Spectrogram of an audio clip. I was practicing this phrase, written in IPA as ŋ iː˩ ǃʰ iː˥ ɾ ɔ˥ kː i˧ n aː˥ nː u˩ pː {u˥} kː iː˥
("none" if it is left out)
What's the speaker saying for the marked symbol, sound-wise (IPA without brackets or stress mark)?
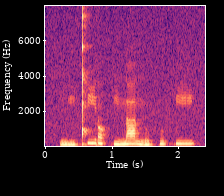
u˥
